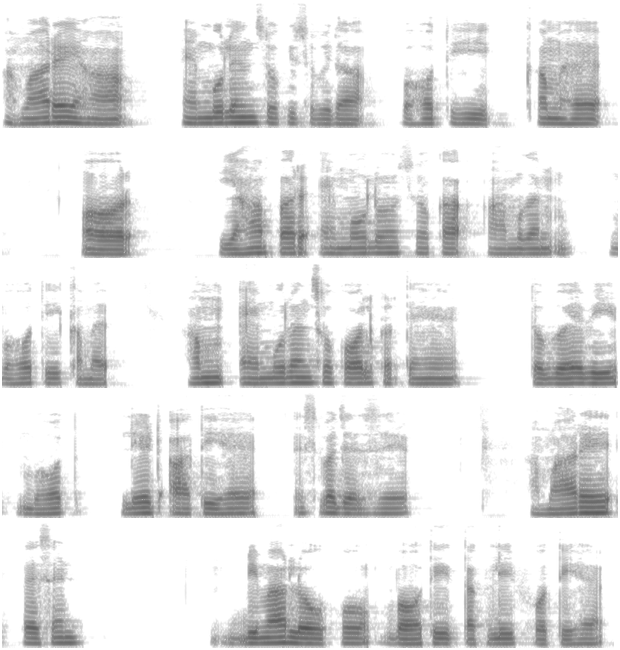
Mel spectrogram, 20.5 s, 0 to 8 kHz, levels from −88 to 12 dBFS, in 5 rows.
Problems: none marked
